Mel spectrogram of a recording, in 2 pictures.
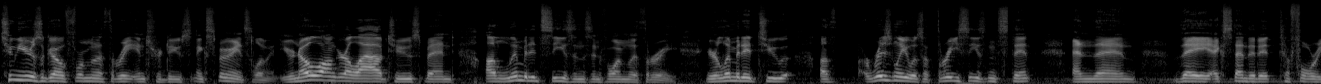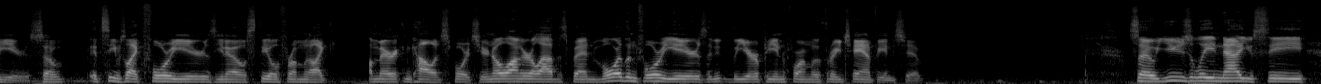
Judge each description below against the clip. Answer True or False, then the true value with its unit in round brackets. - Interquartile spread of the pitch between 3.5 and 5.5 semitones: False (3.0 semitones)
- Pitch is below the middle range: True (130 Hz)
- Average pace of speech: True (170 wpm)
